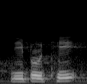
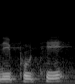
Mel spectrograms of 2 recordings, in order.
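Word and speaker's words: nibbuti: first kind of coolness is called nibuti or in the thai pronunciation niputi niputi is a coolness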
